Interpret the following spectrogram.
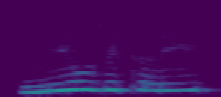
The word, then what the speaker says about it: musically: to pronounce this yeah do you say logically musically professionally no it's a goes silent a goes quiet it knows when to go quiet okay so where does it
